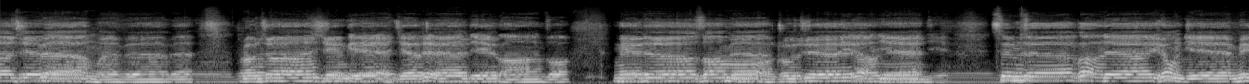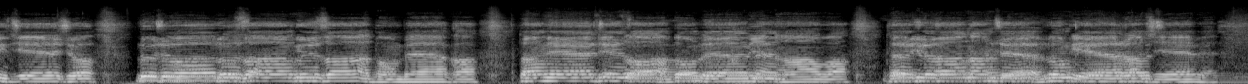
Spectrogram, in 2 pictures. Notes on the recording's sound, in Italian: al monastero di Tashi Lhunpo, Shigatse, Tibet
